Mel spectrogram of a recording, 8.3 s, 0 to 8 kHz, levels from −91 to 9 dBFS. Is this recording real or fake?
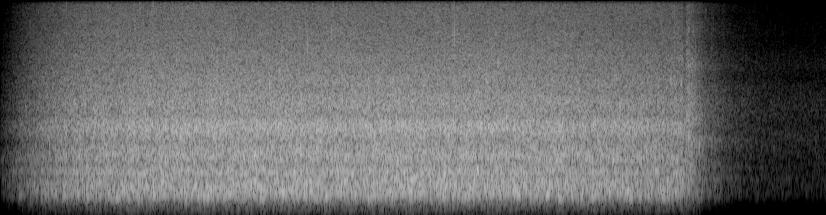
real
